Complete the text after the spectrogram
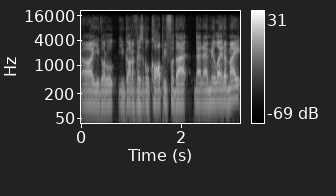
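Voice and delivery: put-on failed British accent, sounds Australian. Speaker imagining a british constable knocking on the door, in a bad british constable accent. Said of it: "that sounds like an Australian accent".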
